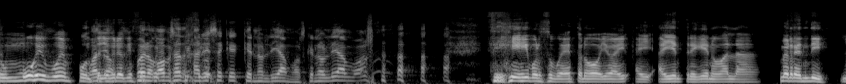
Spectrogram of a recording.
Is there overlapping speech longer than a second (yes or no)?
yes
